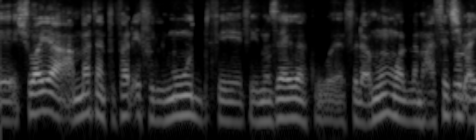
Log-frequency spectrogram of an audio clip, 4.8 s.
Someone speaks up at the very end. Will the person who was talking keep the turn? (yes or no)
no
